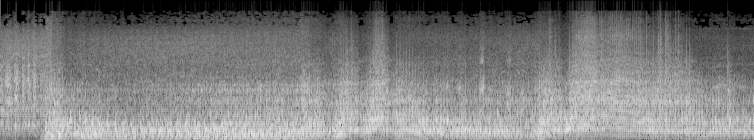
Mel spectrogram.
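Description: A car engine running loudly and revving, its pitch rising and falling.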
